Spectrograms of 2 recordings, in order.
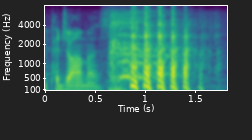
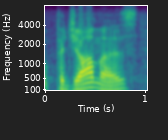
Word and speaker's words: Pyjamas: I might be in my pajamas.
